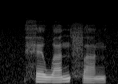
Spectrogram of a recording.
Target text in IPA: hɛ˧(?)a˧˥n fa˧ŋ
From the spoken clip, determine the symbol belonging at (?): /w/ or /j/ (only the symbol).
w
